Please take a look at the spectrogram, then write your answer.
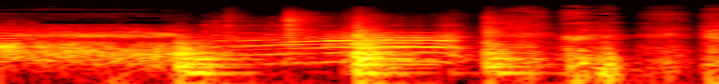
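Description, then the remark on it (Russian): Heavy wooden thuds knock against a door in an uneven series as a cow bangs its horns on it, while the cow lows loudly in the middle and a voice murmurs faintly. “Спасибо, уж очень сильная она, корова эта, и тяжелая, рогами вон как стучит.”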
